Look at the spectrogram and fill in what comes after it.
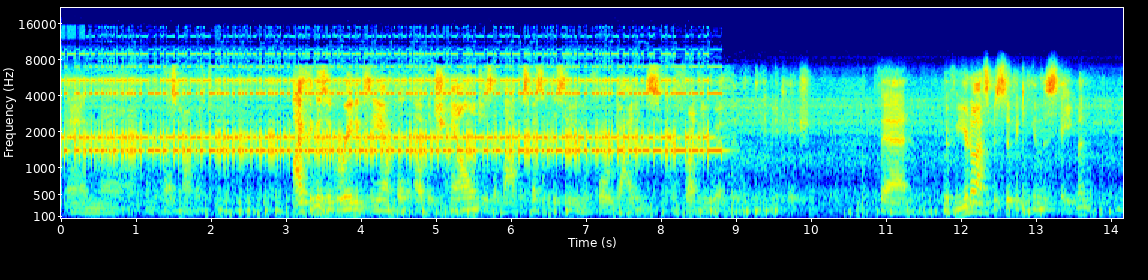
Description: TTY/TDD text telephone tones (45.45 baud Baudot), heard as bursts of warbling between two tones, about 400 Hz shift, 1600 Hz centre. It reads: … IS SOUTH OF SPRINGFIELD AND NORTH OF BRANSON. GA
